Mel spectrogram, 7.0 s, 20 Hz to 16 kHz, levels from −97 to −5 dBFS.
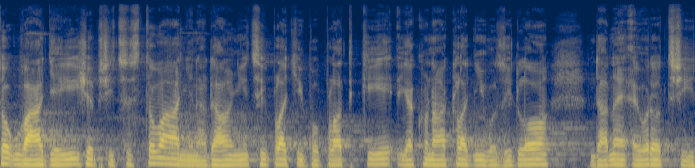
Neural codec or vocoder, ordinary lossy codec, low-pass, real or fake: none; AAC, 96 kbps; 14.4 kHz; real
